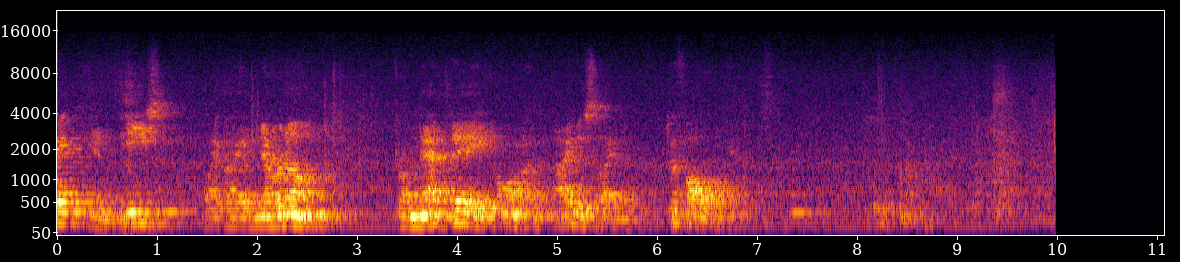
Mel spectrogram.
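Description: A choir of men and women sings together in a large echoing hall.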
